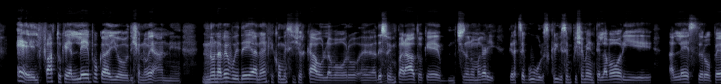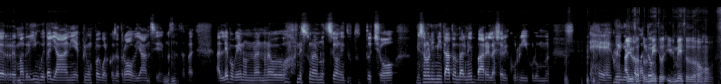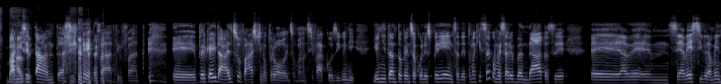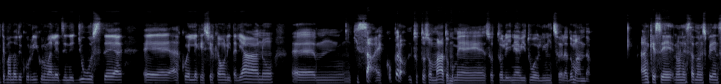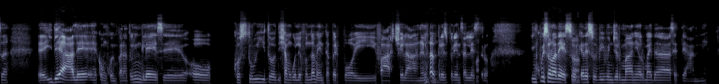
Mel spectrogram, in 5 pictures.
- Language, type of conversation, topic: Italian, podcast, Che consigli daresti a chi vuole cominciare oggi?
- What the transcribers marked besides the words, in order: laughing while speaking: "nessuna nozione"; chuckle; other background noise; laughing while speaking: "il metodo base"; chuckle; tongue click; laughing while speaking: "nell'altra esperienza all'estero"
